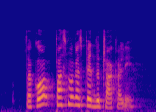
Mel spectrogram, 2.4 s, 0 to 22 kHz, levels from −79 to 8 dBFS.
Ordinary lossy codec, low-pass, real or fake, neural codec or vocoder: Opus, 64 kbps; 7.2 kHz; fake; codec, 16 kHz, 16 kbps, FreqCodec, smaller model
